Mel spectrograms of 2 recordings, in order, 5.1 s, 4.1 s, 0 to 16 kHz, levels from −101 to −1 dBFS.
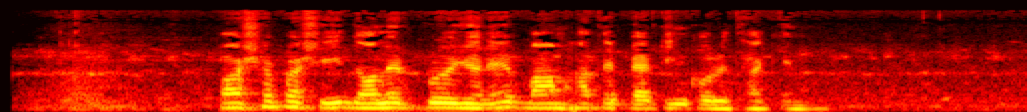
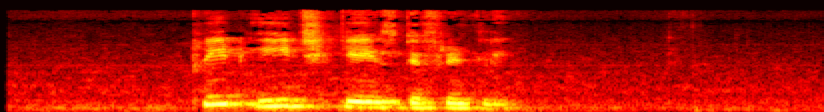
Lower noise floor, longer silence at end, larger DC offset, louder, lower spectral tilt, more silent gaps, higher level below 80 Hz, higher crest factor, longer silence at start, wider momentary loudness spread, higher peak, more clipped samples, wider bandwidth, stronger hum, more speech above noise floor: about the same, -55 dBFS vs -54 dBFS; second, 0.4 s vs 1.55 s; neither; second, -29 LUFS vs -18 LUFS; about the same, -6.5 dB/octave vs -6 dB/octave; neither; about the same, -60 dBFS vs -56 dBFS; about the same, 16 dB vs 18 dB; second, 0.3 s vs 1 s; first, 21 LU vs 10 LU; second, -14 dBFS vs -4 dBFS; neither; about the same, 11.5 kHz vs 11.5 kHz; neither; second, 27 dB vs 36 dB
